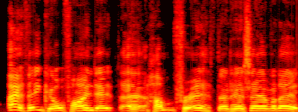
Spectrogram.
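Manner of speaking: high, lightly voiced posh officer; posh officer impression. Co-hosts joking about the figure, lightly voiced posh officer.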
